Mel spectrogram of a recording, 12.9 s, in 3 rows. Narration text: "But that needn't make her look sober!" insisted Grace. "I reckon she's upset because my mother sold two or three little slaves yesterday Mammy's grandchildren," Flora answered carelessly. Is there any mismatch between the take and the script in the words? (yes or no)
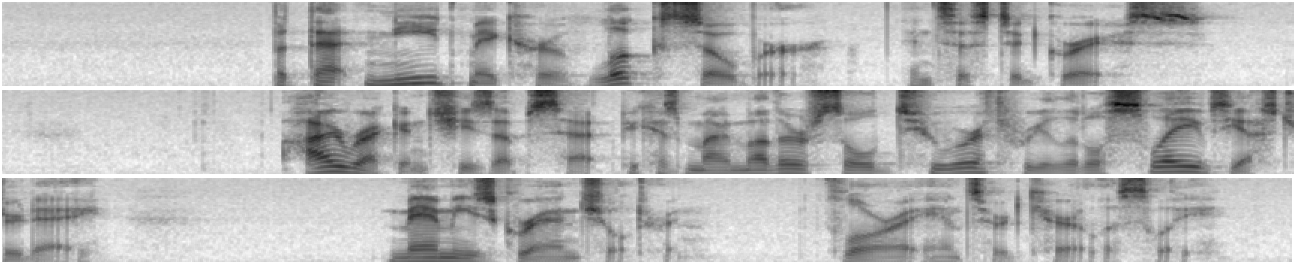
yes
